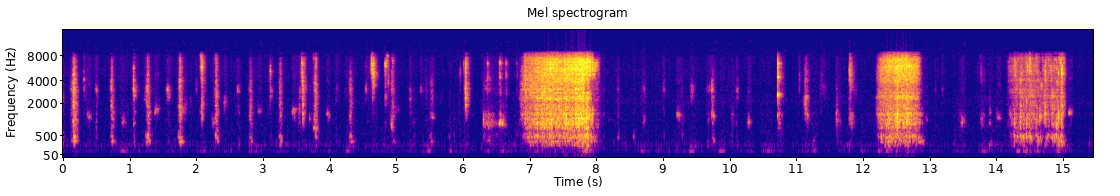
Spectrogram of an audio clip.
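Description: Close-miked mukbang eating sounds: steady small chewing and mouth clicks, broken by three loud slurps of ramyeon noodles and broth, each about a second long, the first about seven seconds in and two near the end.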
